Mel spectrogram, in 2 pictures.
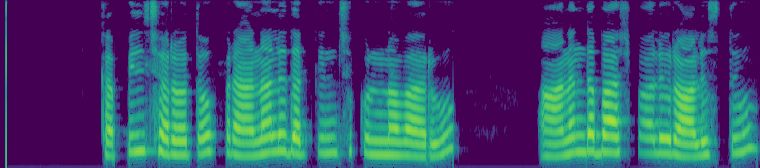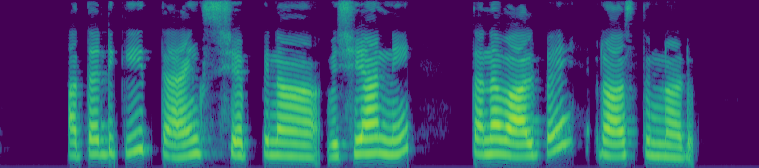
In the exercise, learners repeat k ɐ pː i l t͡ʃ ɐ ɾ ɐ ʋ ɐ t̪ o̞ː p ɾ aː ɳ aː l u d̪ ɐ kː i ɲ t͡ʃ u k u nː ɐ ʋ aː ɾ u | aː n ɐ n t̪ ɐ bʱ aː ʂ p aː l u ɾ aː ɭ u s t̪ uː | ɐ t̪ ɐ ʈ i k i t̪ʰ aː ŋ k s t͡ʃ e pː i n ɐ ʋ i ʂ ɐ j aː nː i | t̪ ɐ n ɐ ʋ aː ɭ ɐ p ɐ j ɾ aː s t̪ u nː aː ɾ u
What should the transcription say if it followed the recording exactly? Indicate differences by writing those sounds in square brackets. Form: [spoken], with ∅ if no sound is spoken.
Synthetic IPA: k ɐ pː i l t͡ʃ ɐ ɾ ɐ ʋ ɐ t̪ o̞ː p ɾ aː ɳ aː l u d̪ ɐ kː i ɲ t͡ʃ u k u nː ɐ ʋ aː ɾ u | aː n ɐ n [d̪] ɐ bʱ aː ʂ p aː l u ɾ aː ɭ u s t̪ uː | ɐ t̪ ɐ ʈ i k i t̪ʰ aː ŋ k s t͡ʃ e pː i n ɐ ʋ i ʂ ɐ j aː nː i | t̪ ɐ n ɐ ʋ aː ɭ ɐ p ɐ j ɾ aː s t̪ u nː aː [ɽ] u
